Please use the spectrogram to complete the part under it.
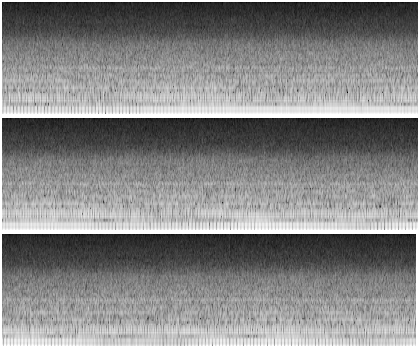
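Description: A propeller plane's engines drone steadily and loudly.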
